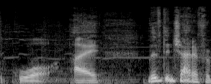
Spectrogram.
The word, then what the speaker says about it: Kuo: His last name is spelled Kuo, but in reality, its original pronunciation is Guo.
